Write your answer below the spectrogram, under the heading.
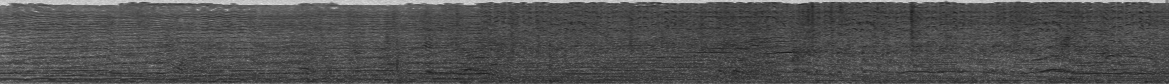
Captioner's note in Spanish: gritos y chillidos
